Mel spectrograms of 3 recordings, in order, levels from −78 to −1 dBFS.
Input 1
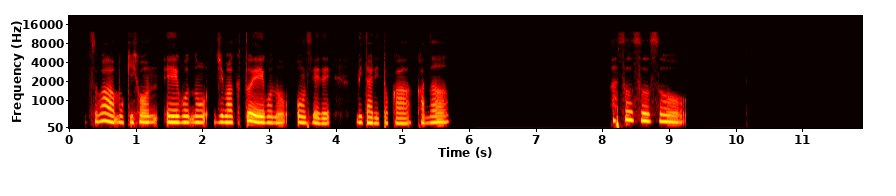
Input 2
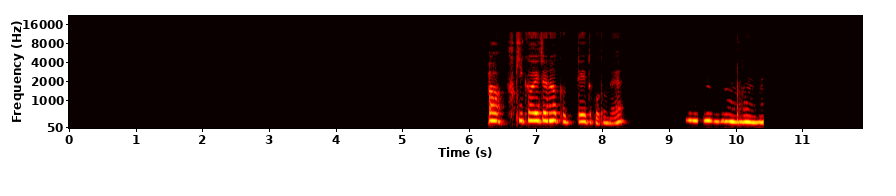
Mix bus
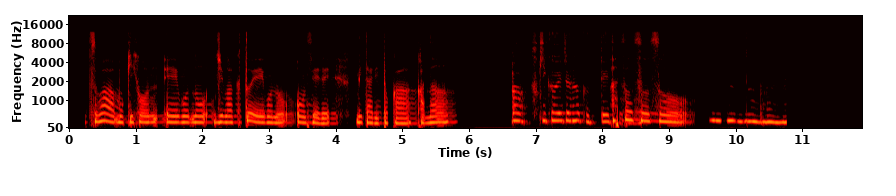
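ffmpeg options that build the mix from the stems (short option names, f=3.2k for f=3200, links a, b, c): -filter_complex "[0:a]acompressor=threshold=-28dB:ratio=6,volume=1.5dB,asplit=2[a][b];[b]volume=-20dB[c];[1:a]acompressor=threshold=-28dB:ratio=2,adelay=350,volume=-7.5dB[d];[c]aecho=0:1:132:1[e];[a][d][e]amix=inputs=3:normalize=0,acompressor=threshold=-35dB:ratio=5"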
